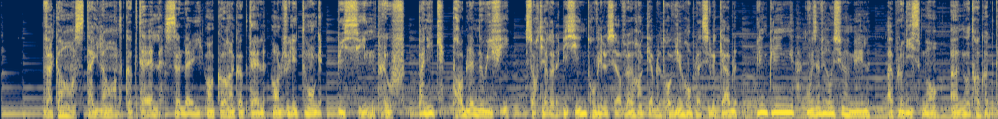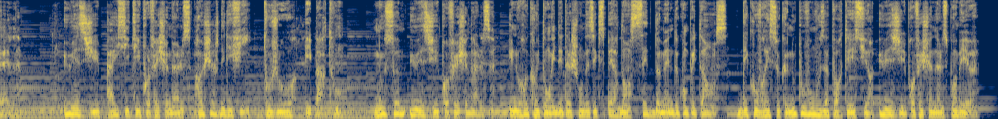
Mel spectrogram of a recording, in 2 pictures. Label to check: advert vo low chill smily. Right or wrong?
Right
